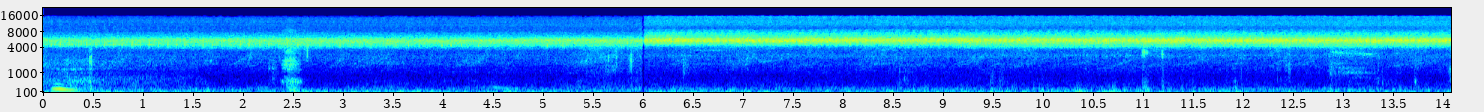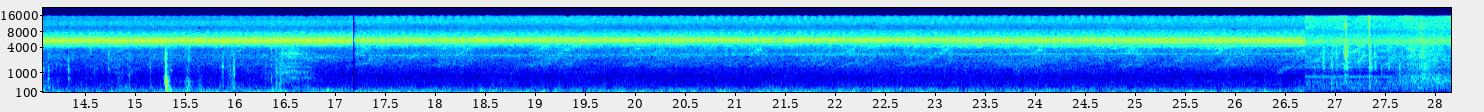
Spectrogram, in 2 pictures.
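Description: Steady, high-pitched chorus of forest insects, a continuous drone that grows louder about six seconds in, with a few faint clicks and knocks over it.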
